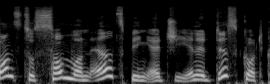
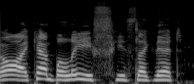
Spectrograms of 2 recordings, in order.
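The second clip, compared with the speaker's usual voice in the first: ordinary delivery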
